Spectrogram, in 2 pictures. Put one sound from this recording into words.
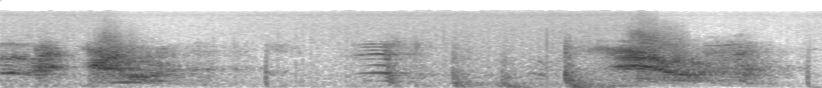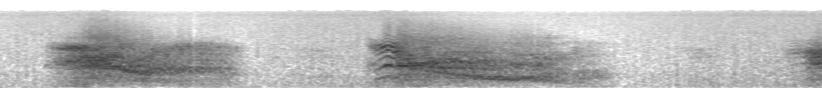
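A man grunts and cries out as he struggles.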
